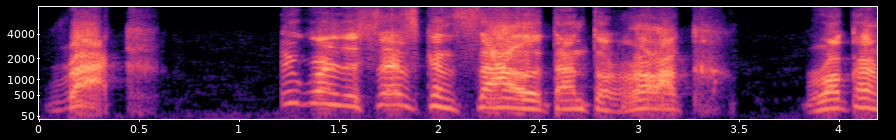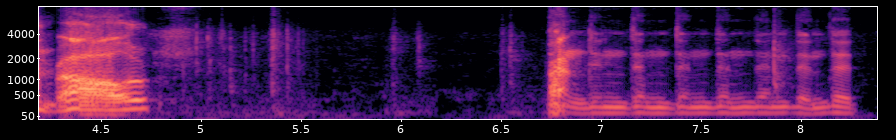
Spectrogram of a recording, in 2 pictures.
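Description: A man voicing a drawling male rock radio announcer in a parody jingle, stretching each word with a gravelly voice. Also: high-pitched, animated, slow pace, long pauses, sharp tone, no echo, voice pushed up, full character voice. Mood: grandiose.

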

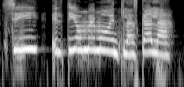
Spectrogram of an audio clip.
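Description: A woman playing a sensitive little girl with a Mexican accent and a tiny, very high voice. She asks soft, whiny questions, curious and close to tears. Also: steady tone, normal speed, no echo.

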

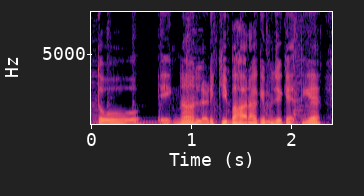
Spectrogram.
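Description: A man's voice: lowish voice, normal speed, a little mellow, soft background music. A young man hosting a casual chat, telling crude school stories and laughing often.

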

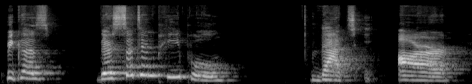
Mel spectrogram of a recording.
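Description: A woman's voice: medium pitch, very animated, takes it slowly, pushed and bright. A woman hosting a faith-based talk show, preaching to her viewers in a live chat, repeating and restarting her words as she calls out to them.

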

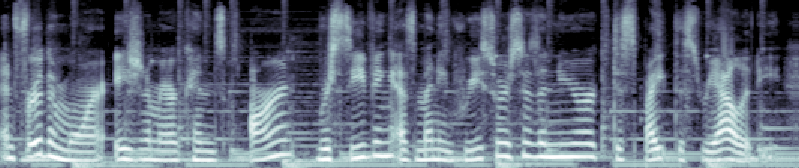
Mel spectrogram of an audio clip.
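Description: A woman's voice: mid-range voice, brisk. Earnest woman hosting an explainer. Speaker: host. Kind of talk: scripted explainer narration. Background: faint background music.

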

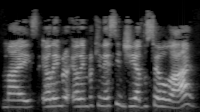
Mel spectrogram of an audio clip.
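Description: A young woman with a high voice tells stories in casual chat. She acts out every quote and throws in sound effects as she goes. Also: fairly even intonation, moderate pace, pushed and bright. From São Paulo, Brazil.

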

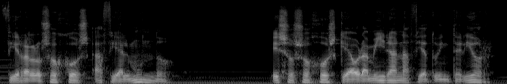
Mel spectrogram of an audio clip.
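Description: A man with a low voice leads a sleep relaxation like a sleep story narrator, calm and soothing, leaving long pauses between phrases while soft music plays behind him.

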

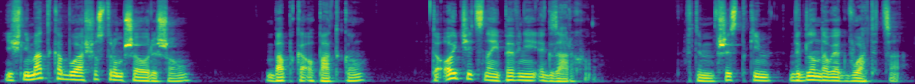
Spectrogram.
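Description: A man narrating a literary short story as an audiobook reader, with a measured, even delivery. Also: on the low side.

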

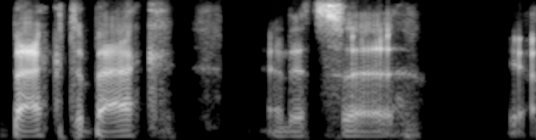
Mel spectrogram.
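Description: A man's voice: fairly low pitch, flat delivery, takes it slowly, gravelly, sharp tone, dry recording, rough recording. A young man co-hosting a casual podcast chat about games, rambling with frequent restarts. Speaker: podcast co-host.

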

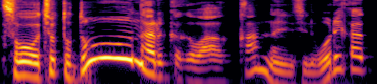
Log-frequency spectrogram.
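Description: A man's voice: fairly high pitch, big pitch swings, rapid-fire, dark tone, breathy edge, dry recording, studio quality. A middle-aged Japanese man hosting a casual radio chat, explaining at length in a rambling way with frequent chuckles. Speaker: radio show host.

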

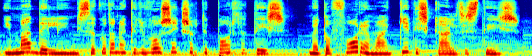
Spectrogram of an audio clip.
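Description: A woman reading a first-person horror story aloud in a measured, suspenseful storytelling manner. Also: mid-range voice, music in the background. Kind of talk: scripted horror story narration.

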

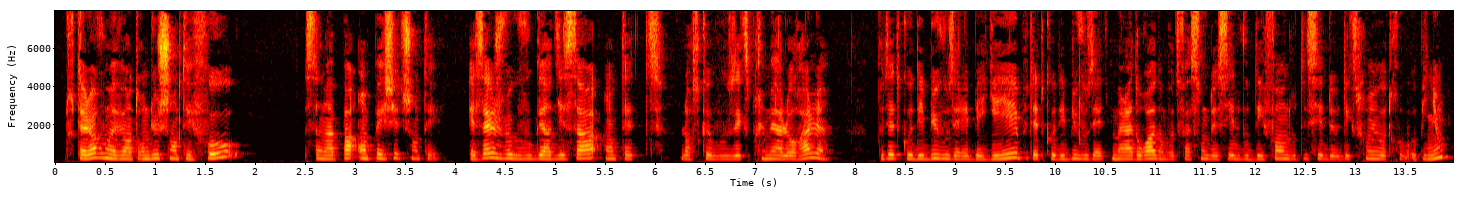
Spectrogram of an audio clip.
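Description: A woman's voice: medium pitch, steady tone, fairly quick, mellow. A French woman hosting a podcast, speaking directly to listeners in an encouraging way and repeating phrases for emphasis. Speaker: podcast host. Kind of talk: motivational podcast talk.

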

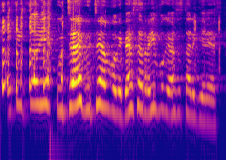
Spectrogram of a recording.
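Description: A woman's voice: high voice, very fast. A young woman with a Rioplatense Spanish accent, hosting a casual podcast chat, slangy and full of fillers and laughing asides. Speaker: podcast host.

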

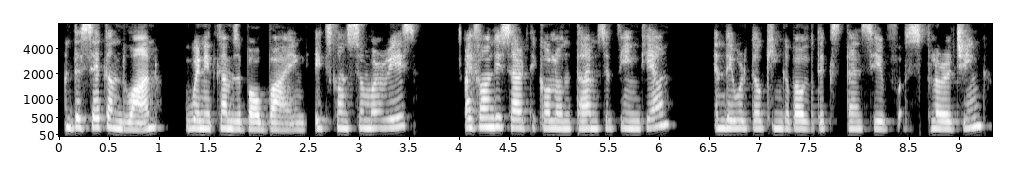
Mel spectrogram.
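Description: A woman's voice: mid-range voice, steady tone, normal speed, dark tone. A woman co-hosting a casual podcast, talking in an easy chat and reading quotes aloud. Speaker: podcast co-host.

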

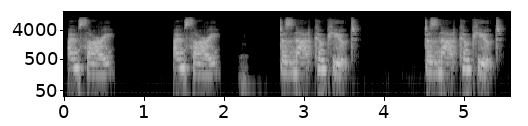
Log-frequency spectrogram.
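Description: A woman's voice: medium pitch, slow, pushed and bright, far from the mic. A woman voicing a malfunctioning, glitching robot that repeats its error phrases in a stuttering, mechanical way, played as a sound clip. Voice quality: stuttering, repetitive mechanical delivery.

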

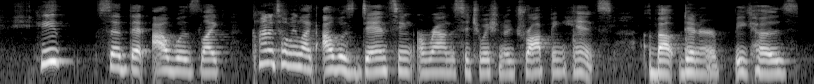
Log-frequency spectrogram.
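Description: A woman telling a story in a casual, rambling way, swearing freely. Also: mid-range voice. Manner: profane, rambling, animated storytelling.

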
